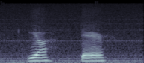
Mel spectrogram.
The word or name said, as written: Yohtar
